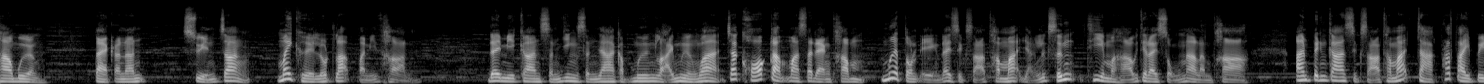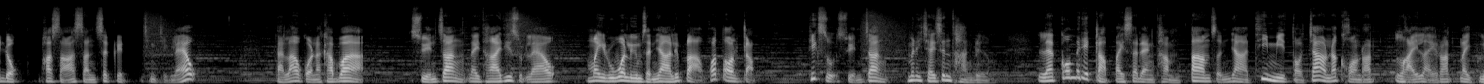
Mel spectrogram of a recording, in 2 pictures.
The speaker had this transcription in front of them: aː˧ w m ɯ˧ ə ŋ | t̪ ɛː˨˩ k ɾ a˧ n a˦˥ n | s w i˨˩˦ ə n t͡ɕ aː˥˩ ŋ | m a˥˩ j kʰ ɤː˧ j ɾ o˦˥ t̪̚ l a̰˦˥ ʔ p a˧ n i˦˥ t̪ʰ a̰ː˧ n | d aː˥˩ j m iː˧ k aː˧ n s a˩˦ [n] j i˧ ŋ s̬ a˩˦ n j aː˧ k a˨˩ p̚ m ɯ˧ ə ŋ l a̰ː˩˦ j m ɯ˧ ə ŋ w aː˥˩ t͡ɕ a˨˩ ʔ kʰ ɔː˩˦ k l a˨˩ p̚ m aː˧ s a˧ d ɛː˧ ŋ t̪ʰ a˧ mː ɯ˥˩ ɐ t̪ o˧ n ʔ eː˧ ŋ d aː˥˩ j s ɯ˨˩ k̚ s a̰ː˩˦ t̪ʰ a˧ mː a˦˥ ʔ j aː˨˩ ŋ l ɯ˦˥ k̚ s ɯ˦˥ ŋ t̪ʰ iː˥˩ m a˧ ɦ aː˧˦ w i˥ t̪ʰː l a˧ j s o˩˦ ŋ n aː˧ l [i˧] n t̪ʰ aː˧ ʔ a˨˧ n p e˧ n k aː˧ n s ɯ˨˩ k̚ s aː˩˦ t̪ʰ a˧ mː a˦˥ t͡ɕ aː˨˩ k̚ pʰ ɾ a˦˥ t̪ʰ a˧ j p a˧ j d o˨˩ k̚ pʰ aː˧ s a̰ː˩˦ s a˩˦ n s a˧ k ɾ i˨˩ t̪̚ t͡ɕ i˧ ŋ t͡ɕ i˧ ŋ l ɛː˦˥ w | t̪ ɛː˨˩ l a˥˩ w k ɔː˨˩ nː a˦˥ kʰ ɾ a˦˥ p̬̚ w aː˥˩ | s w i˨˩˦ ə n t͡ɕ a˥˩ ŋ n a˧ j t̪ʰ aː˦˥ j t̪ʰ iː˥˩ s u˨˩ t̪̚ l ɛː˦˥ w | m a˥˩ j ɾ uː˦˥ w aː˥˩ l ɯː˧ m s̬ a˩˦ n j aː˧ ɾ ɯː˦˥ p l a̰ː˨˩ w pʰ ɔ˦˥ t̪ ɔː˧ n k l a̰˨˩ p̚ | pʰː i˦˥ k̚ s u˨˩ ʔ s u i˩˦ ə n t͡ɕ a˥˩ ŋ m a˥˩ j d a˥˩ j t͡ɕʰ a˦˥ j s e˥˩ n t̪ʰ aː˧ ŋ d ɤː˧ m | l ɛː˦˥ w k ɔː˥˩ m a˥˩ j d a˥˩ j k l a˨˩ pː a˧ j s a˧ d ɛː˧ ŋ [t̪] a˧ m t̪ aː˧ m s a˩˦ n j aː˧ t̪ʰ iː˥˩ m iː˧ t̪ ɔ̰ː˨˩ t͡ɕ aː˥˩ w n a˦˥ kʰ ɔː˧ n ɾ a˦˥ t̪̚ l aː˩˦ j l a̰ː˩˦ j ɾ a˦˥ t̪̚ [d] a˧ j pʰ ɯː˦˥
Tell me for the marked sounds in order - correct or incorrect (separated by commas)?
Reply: correct, incorrect, incorrect, incorrect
